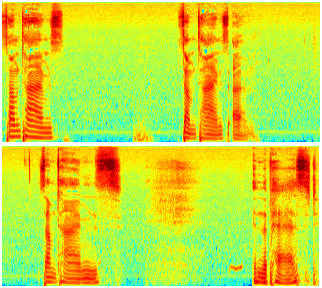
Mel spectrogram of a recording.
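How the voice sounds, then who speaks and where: An actor playing a timid, wistful radio show caller who speaks in a hesitant, halting way. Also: male voice, on the low side, warm tone. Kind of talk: radio drama acting.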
